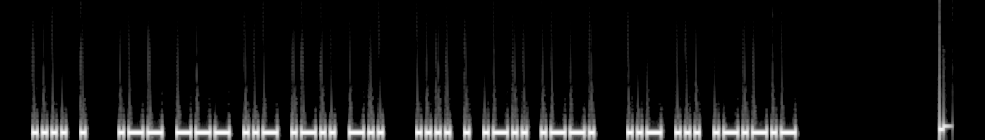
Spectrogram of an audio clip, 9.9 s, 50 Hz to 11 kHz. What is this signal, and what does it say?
Morse code, heard as a keyed tone, about 25 wpm, 700 Hz. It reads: HE WOULD HELP US.
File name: practice / 25wpm / Sentences with 2-Word Phrases - 25wpm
